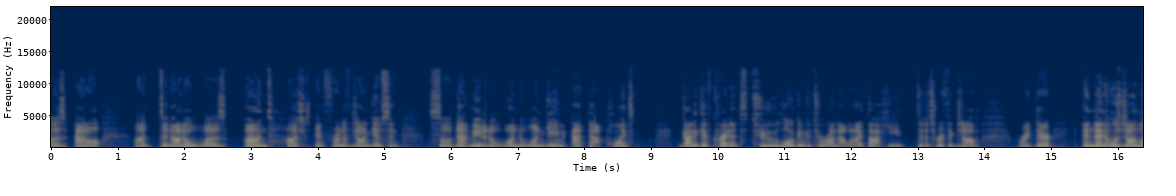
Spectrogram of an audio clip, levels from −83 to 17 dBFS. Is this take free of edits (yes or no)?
yes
